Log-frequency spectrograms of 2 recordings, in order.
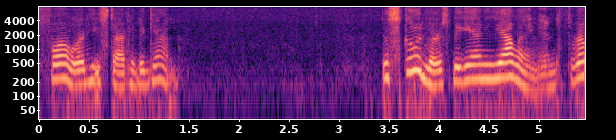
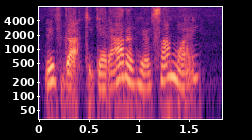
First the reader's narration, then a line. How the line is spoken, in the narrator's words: he said firmly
